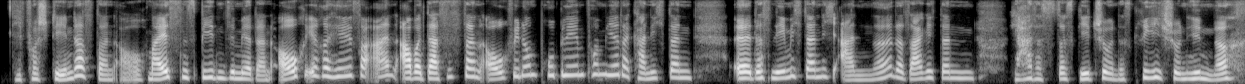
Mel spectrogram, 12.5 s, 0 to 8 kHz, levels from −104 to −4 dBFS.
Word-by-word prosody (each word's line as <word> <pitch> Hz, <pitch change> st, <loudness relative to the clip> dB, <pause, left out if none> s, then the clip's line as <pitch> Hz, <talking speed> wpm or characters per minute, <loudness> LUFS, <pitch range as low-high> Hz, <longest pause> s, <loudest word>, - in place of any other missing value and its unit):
die 170 Hz, -, -6 dB
verstehen 190 Hz, -1 st, 0 dB
das 310 Hz, -3 st, +3 dB
dann 175 Hz, -2 st, -4 dB
auch. 170 Hz, -, -8 dB
Meistens 235 Hz, +6 st, +5 dB
bieten 245 Hz, -3 st, -2 dB
sie 220 Hz, -, +1 dB
mir 205 Hz, -2 st, 0 dB
dann 160 Hz, -3 st, -5 dB
auch 230 Hz, +8 st, +3 dB
ihre 300 Hz, -1 st, 0 dB
Hilfe 295 Hz, +2 st, -1 dB
an, 165 Hz, -, -1 dB
aber 220 Hz, 0 st, +6 dB
das 205 Hz, -1 st, +4 dB
ist 270 Hz, 0 st, -3 dB
dann 275 Hz, -2 st, +3 dB
auch 200 Hz, +5 st, -1 dB
wieder 295 Hz, +2 st, -3 dB
'n 340 Hz, 0 st, -5 dB
Problem 330 Hz, 0 st, -3 dB
von 360 Hz, 0 st, -5 dB
mir, 340 Hz, -1 st, -1 dB
da 310 Hz, -3 st, -2 dB
kann 205 Hz, -5 st, -3 dB
ich 225 Hz, +1 st, -6 dB
dann 240 Hz, -2 st, -1 dB, 0.4 s
äh, 220 Hz, +2 st, +6 dB
das 225 Hz, +1 st, +1 dB
nehme 230 Hz, +5 st, +1 dB
ich 290 Hz, -, -7 dB
dann 265 Hz, -1 st, +1 dB
nicht 270 Hz, -1 st, -6 dB
an, 160 Hz, +1 st, -3 dB
ne? 215 Hz, -, -4 dB
Da 235 Hz, -3 st, -1 dB
sage 200 Hz, +5 st, 0 dB
ich 235 Hz, -, -12 dB
dann: 220 Hz, -1 st, -4 dB, 0.4 s
„Ja, 190 Hz, +3 st, -2 dB
das 195 Hz, -3 st, -5 dB
das 200 Hz, -1 st, -2 dB
geht 190 Hz, 0 st, 0 dB
schon. 205 Hz, -5 st, 0 dB
Das 180 Hz, +1 st, -7 dB
kriege 240 Hz, -1 st, -2 dB
ich 240 Hz, -, -2 dB
schon 200 Hz, -2 st, -1 dB
hin“, 205 Hz, -2 st, 0 dB
ne? 190 Hz, +5 st, +2 dB
220 Hz, 245 wpm, -22 LUFS, 195-265 Hz, 0.4 s, aber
